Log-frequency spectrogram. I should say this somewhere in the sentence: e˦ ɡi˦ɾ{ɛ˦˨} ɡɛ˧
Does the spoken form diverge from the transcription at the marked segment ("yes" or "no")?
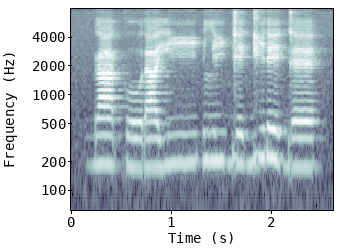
yes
